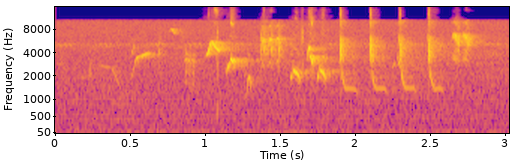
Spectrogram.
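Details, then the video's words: Nightingale heard in spring 2014, giving a lively phrase of slurred whistles that quickens into loud crisp notes repeated about five times a second. "Le chant du rossignol"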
